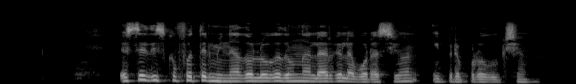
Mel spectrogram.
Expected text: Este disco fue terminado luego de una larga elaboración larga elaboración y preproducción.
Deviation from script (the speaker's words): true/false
true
